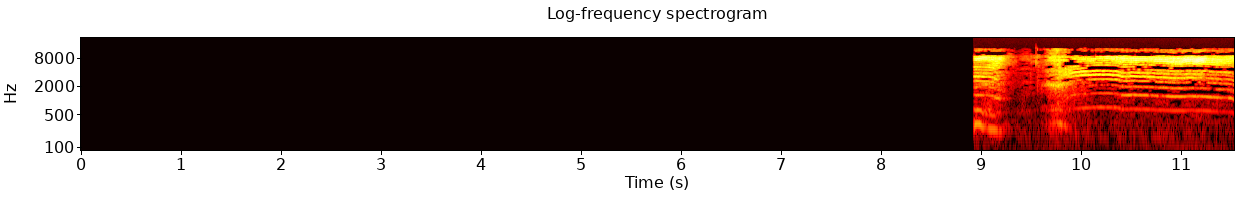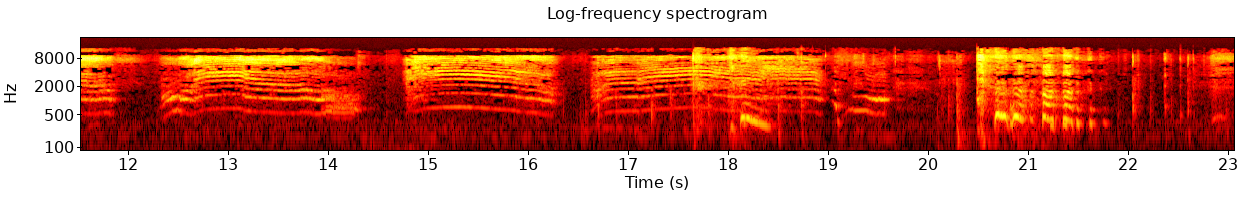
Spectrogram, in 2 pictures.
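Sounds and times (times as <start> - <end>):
cat yowling: 9.8 - 19.7.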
